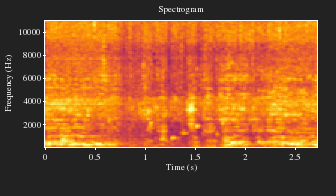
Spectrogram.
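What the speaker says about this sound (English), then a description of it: "Okay, we get our sink full of clean water." A kitchen tap runs into a sink, filling it with clean water for rinsing freshly harvested broccoli, heard as a steady, soft, close splashing hiss.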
